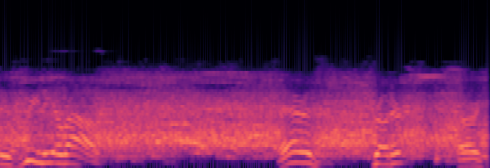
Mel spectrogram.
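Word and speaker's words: Jay Schroeder: back that crowd is really aroused there is schroer or J shraer spelled stroer but pronounced straighter third round draft pick of a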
